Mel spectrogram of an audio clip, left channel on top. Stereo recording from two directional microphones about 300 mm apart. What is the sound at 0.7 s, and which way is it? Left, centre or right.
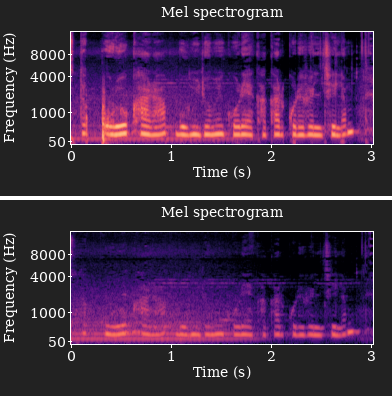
A woman's voice, left.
